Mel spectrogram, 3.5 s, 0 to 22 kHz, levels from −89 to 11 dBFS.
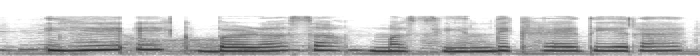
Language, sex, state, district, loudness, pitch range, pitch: Hindi, female, Punjab, Pathankot, -14 LUFS, 260-305 Hz, 275 Hz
